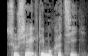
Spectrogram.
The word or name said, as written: socialdemokrati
